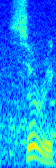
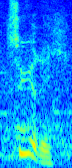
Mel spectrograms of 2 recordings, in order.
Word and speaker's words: Zurich: So Zurich, for instance, would be the very well renowned English pronunciation of Zürich, which would be the German pronunciation.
